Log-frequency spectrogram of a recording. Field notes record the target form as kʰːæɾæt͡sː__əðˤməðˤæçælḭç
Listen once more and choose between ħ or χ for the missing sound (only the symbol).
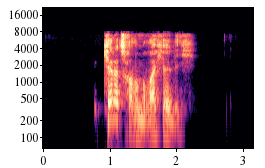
χ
